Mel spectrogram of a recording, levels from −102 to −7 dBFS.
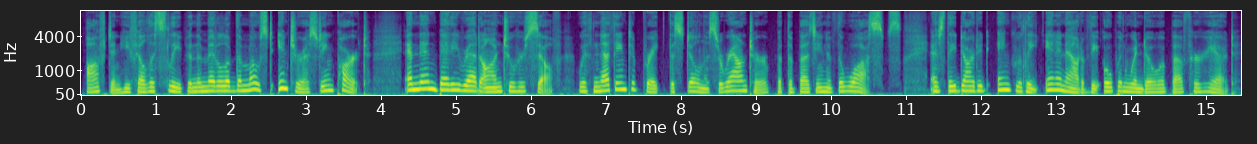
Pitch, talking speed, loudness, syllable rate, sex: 175 Hz, 180 wpm, -18 LUFS, 4.8 syllables/s, female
